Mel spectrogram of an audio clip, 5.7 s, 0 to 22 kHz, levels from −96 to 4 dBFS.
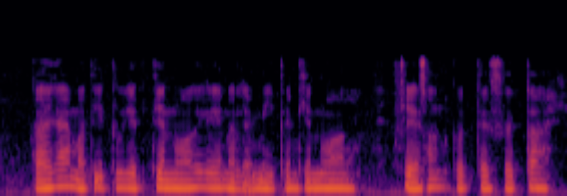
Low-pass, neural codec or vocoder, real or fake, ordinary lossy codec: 7.2 kHz; codec, 16 kHz, 4 kbps, FunCodec, trained on Chinese and English, 50 frames a second; fake; none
